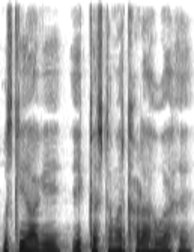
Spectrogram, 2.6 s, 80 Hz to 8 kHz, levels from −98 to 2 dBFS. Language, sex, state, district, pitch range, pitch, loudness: Hindi, male, Jharkhand, Ranchi, 125-130 Hz, 130 Hz, -14 LUFS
